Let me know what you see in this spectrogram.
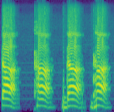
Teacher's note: त वर्ग त बोलते समय जो हमारा जीभ है वो दांत में सट रहा है। देखिए त, थ, द, ध।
